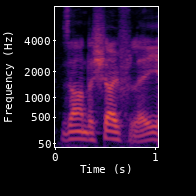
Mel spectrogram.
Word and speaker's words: Xander Schauffele: Xander Schauffele. – I said that right. – Xander Schauffele, yeah.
